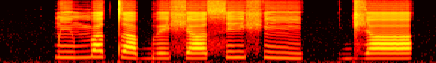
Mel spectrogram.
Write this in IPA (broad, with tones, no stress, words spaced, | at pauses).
k͡pĩ˧ma˦ ta˧be˧ʃa˧ si˦ ʃĩ˦˨ | d͡ʒa˧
